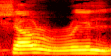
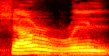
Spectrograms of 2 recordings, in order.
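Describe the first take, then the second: The two takes are said the same way.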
